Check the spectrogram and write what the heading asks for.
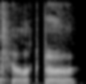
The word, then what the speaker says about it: character: is is and then you have words like anchor okay character and you hear that chat sound but it's more like a k sound isn't it it is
